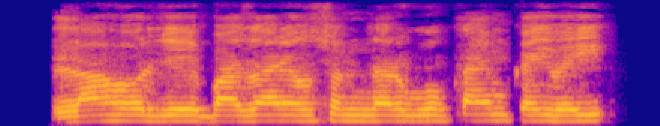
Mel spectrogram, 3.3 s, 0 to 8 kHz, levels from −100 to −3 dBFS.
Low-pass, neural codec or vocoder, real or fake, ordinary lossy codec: 7.2 kHz; none; real; AAC, 32 kbps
